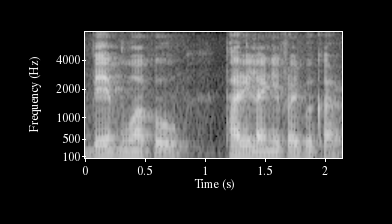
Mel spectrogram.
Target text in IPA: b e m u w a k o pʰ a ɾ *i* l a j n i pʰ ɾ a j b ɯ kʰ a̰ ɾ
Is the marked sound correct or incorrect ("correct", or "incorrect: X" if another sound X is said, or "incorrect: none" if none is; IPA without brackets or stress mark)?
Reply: correct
